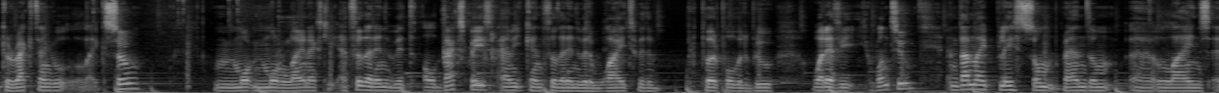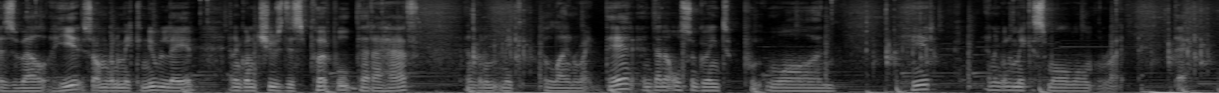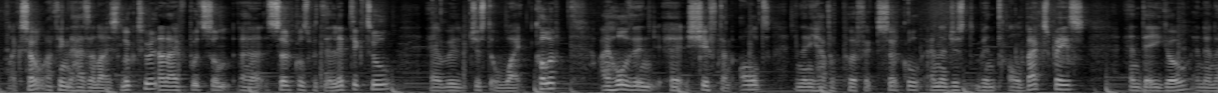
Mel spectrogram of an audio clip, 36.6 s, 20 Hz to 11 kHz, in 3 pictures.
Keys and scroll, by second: 4.4 alt+BackSpace, 4.9 ctrl+d, 16.9 alt+BackSpace, 17.3 ctrl+d, 21.0 alt+BackSpace, 21.4 ctrl+d, 23.8 alt+BackSpace, 24.1 ctrl+d, 34.5 alt+BackSpace, 35.0 ctrl+d.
